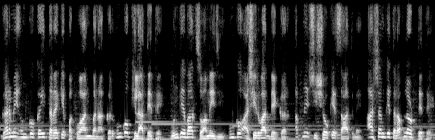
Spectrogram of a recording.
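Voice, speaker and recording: A man narrating an animated moral story in a plain, steady storytelling manner. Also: a little high, normal speed, few pauses, soft background music.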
